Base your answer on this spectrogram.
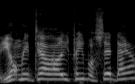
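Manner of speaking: put-on real, very high-pitched country accent. Speaker retells a pastor's question at an awkward wedding moment, in Benji's high-pitched country voice. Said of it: "real high pitched country voice".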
